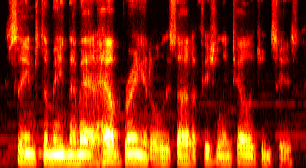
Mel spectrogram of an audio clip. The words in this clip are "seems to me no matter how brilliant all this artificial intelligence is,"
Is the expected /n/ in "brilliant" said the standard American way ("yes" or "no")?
no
